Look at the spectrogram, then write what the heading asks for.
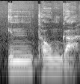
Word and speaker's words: Ntonga: global conscience how do you spell in Tonga phonetically or nto NGA in Tonga in Tonga so n n t o n G a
